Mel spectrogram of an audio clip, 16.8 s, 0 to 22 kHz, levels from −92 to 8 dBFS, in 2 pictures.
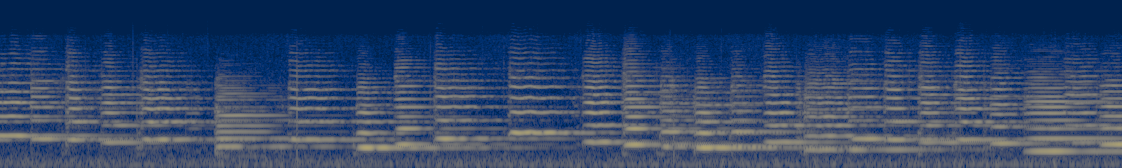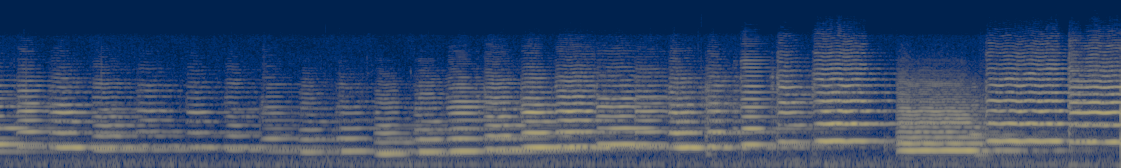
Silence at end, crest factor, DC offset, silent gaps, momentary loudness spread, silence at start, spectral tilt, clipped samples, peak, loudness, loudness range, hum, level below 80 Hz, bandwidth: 0 s; 18 dB; under 0.1%; none; 13 LU; 0 s; -2.5 dB/octave; under 0.1%; -12 dBFS; -29 LUFS; 7 LU; none; -60 dBFS; 12 kHz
